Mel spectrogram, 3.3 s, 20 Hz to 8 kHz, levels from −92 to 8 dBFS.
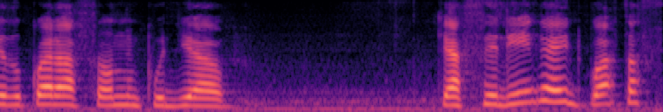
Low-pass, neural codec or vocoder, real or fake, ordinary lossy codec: none; codec, 16 kHz, 2 kbps, FunCodec, trained on LibriTTS, 25 frames a second; fake; none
